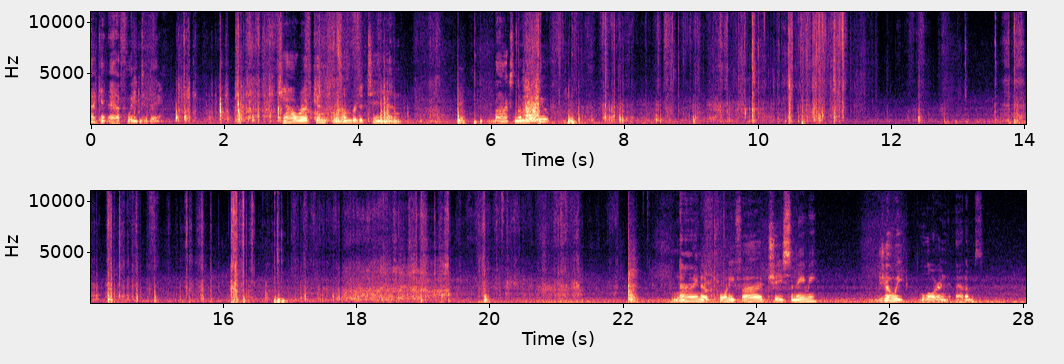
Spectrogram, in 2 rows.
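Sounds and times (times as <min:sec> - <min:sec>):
plastic wrap crinkling and tearing: 0:07.0 - 0:12.6.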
